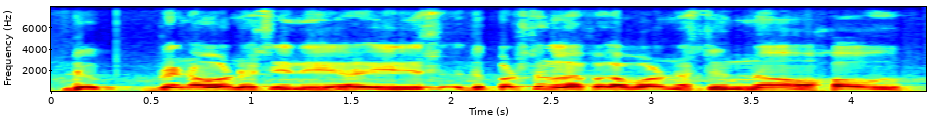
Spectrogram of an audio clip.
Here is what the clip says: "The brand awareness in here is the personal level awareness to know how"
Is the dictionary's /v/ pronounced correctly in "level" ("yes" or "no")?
no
